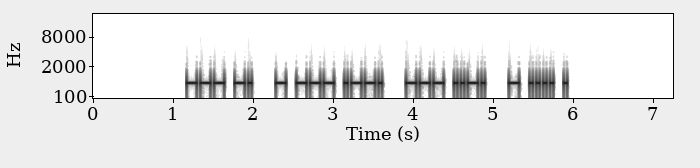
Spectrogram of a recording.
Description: Morse code, heard as a keyed tone, about 28 wpm, 700 Hz. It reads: ON TOP OF THE
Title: Sets of 4 Words 28wpm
